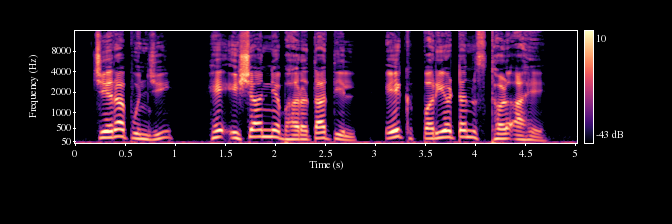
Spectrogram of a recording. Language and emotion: Marathi, neutral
